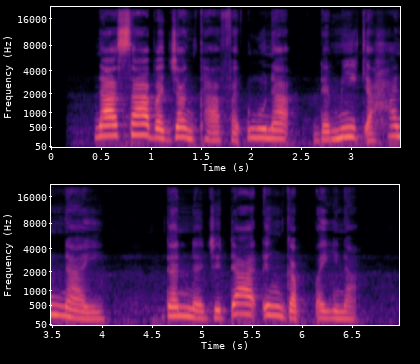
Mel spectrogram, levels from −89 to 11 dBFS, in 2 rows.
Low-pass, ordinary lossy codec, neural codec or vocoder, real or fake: none; none; none; real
